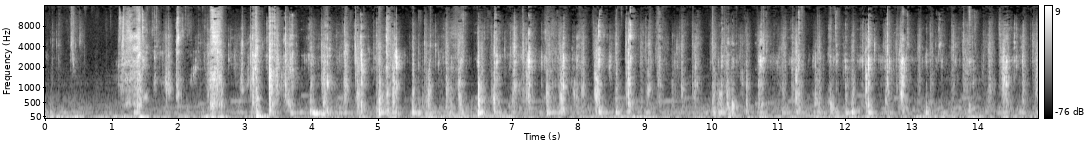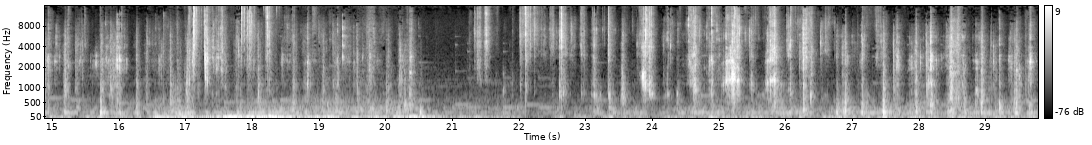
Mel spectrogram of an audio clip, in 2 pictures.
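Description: A person chewing mouthfuls of spicy seafood stew, a mussel first, close to the microphones: a steady run of small wet clicks and crunches, with a short pause about two-thirds of the way through.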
